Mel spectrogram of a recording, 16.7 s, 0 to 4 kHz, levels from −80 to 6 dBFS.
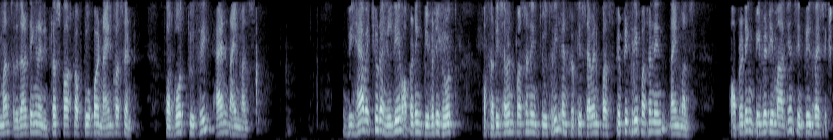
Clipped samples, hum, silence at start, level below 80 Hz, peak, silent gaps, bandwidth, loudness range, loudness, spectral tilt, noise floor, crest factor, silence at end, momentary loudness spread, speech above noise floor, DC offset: under 0.1%; none; 0 s; -66 dBFS; 0 dBFS; none; 4 kHz; 4 LU; -17 LUFS; -10.5 dB/octave; -68 dBFS; 16 dB; 0 s; 8 LU; 52 dB; under 0.1%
